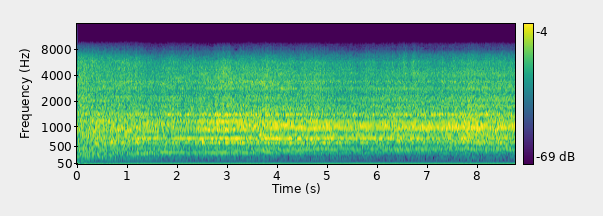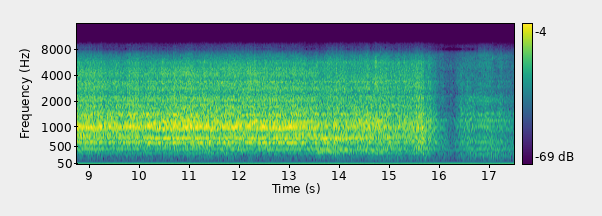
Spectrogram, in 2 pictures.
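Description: Sliced onions and green chillies sizzling steadily in hot oil in an aluminium pressure-cooker pot. The sizzle fades near the end.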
